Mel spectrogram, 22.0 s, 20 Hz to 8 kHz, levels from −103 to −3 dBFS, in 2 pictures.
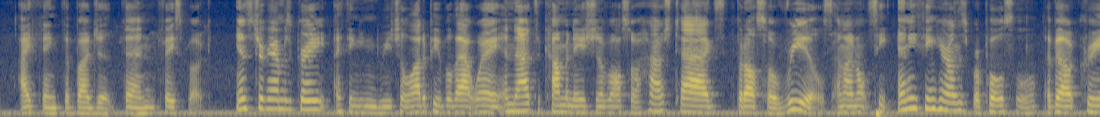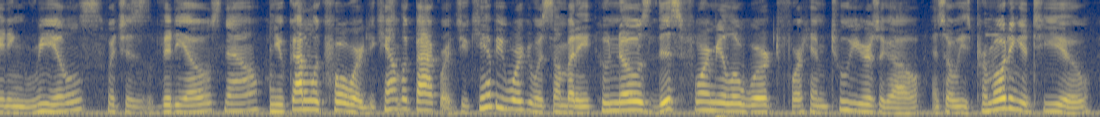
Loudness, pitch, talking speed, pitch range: -26 LUFS, 165 Hz, 215 wpm, 150-200 Hz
